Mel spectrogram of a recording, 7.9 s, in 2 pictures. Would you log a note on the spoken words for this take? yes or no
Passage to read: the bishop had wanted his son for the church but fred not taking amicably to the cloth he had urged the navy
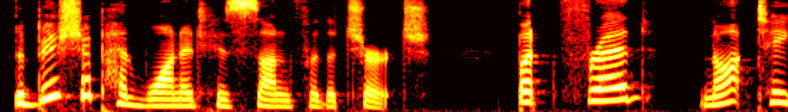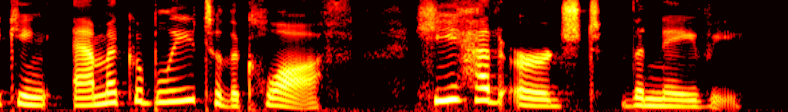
no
